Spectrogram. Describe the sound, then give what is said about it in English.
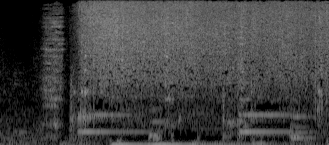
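Bacon and mussels cooking in a pan for beer-steamed mussels give off a steady, loud, crackling sizzle that swells after a brief softer start, with a low steady hum underneath and no voices. “Make a little beer steamed mussels with the bacon.”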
